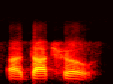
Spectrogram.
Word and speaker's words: dab tsog: It's spelled D-A-B-T-S-O-G, and I understand that it's pronounced Dacho.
